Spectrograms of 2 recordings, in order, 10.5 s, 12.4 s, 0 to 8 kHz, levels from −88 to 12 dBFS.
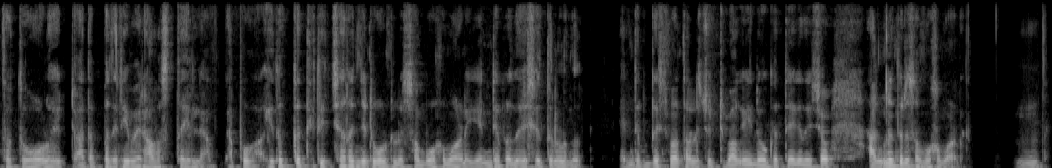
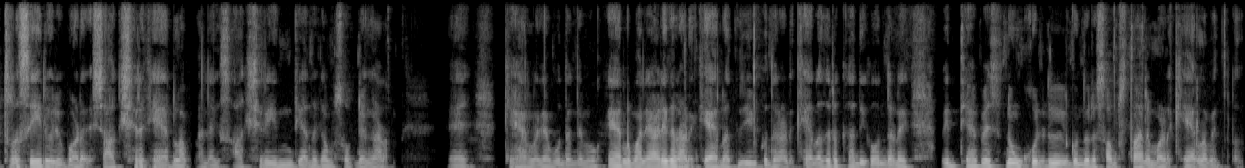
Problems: none marked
